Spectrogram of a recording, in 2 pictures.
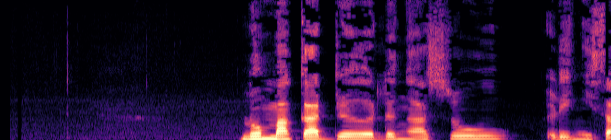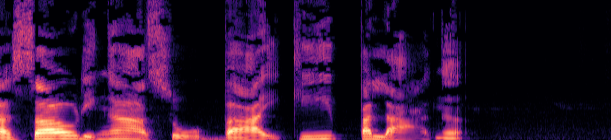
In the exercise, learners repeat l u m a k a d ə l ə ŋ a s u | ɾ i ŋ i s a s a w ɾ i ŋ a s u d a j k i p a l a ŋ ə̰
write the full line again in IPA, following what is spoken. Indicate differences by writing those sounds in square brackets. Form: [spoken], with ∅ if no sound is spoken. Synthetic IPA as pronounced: l u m a k a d ə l ə ŋ a s u | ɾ i ŋ i s a s a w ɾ i ŋ a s u [b] a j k i p a l a ŋ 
